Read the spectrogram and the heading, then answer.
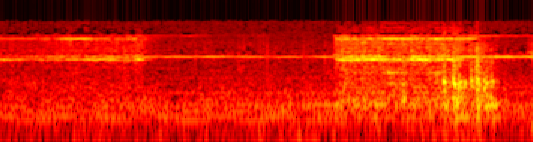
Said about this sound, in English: The phone, I'd better go out and answer it.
